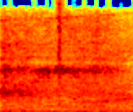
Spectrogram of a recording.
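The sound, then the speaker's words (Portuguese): Steady rumble of street traffic from passing cars, picked up outdoors, a continuous low-heavy wash of engine and tire noise at moderate loudness, with no one speaking. “Eu acho que o, a externa aqui deve ter pegado bem barulho de carro e tal.”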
